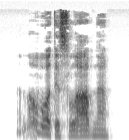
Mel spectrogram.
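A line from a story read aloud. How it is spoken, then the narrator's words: Tired voice. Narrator (Russian): проговорила она уставшим голосом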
